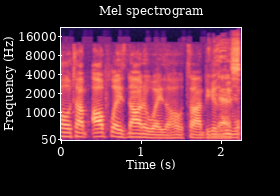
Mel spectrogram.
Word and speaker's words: Naoe: Do you know how to pronounce her name? I believe it's Naoe. Naoe.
